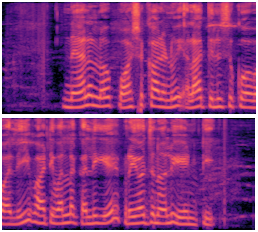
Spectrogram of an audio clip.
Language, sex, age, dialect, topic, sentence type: Telugu, male, 25-30, Utterandhra, agriculture, question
